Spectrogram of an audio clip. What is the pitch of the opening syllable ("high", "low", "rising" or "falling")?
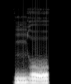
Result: high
